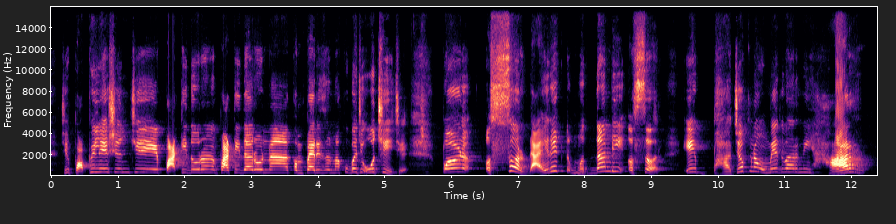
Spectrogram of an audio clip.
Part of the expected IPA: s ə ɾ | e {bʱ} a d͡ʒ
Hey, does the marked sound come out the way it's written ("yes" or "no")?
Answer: yes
